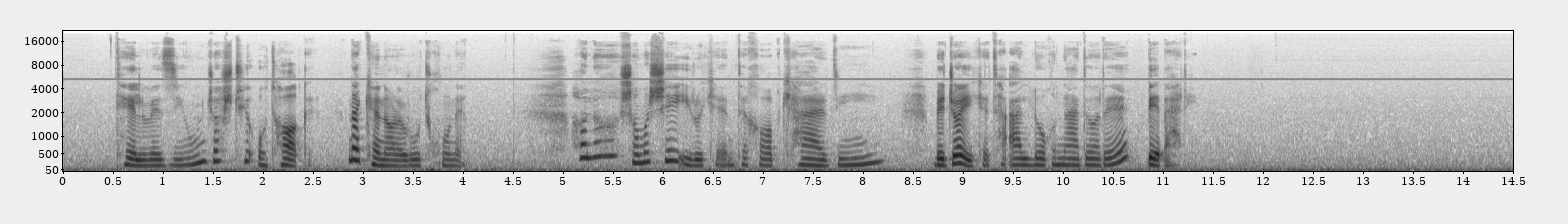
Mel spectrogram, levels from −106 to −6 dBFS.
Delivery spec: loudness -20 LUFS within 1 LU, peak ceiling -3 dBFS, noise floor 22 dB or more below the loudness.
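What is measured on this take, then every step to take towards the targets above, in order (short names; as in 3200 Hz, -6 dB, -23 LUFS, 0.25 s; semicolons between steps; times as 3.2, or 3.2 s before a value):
steady tone 5300 Hz; tone level -54 dBFS; noise floor -47 dBFS; noise floor target -52 dBFS; loudness -30.0 LUFS; peak -10.0 dBFS; loudness target -20.0 LUFS
-> notch 5300 Hz, Q 30; noise print and reduce 6 dB; gain +10 dB; limiter -3 dBFS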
